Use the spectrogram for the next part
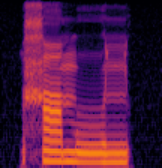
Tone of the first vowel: high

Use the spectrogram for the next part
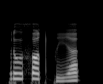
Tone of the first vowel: high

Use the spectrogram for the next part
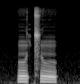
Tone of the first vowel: low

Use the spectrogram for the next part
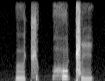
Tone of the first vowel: low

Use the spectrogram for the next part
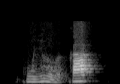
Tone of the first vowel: rising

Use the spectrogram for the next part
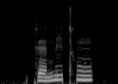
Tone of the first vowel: low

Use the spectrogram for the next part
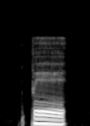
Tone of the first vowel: falling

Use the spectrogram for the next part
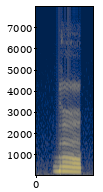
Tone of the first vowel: low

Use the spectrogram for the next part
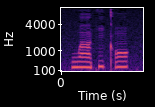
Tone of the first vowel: low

